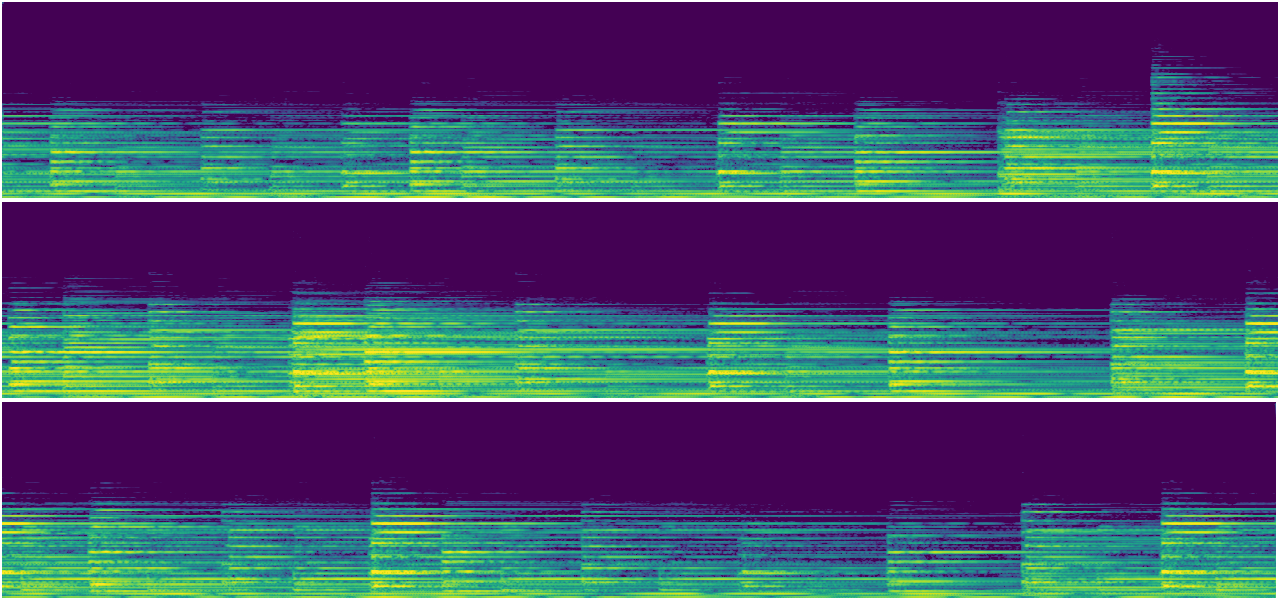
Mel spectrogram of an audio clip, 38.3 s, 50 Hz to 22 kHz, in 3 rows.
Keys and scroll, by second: 18.8 ctrl+t, 36.7 ctrl+t.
